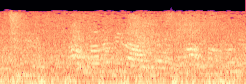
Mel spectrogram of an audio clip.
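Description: People talking, over the steady low rumble of the moving funicular car.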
